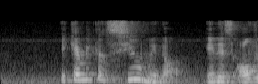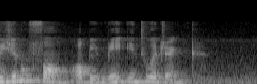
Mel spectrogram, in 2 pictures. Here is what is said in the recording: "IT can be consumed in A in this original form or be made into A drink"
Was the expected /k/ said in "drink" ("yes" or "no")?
yes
